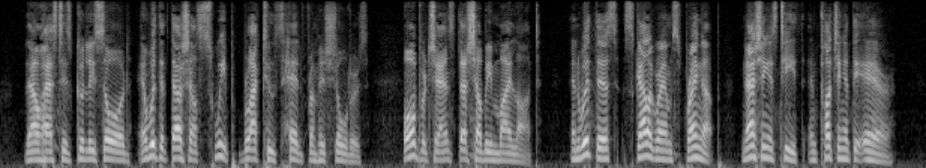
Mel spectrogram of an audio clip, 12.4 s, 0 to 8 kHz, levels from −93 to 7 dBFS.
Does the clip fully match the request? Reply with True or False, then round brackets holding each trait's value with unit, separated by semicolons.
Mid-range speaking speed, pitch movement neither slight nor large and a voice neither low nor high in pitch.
True (175 wpm; 3.3 semitones; 160 Hz)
